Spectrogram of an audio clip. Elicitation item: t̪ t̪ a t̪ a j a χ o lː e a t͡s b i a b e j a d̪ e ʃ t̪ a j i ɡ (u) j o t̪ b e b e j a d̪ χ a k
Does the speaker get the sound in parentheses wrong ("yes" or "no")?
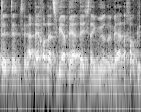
no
